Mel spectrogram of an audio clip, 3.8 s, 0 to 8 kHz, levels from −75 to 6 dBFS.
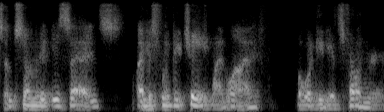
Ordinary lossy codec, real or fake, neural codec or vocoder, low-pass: Opus, 16 kbps; fake; codec, 16 kHz, 0.5 kbps, FreqCodec, smaller model; 7.2 kHz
